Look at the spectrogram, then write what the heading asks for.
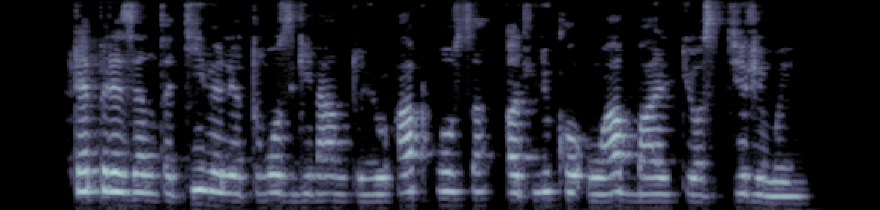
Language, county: Lithuanian, Alytus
